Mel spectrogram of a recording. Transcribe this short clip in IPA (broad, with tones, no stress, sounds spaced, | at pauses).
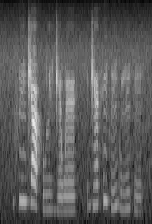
f ĩ˦ d͡ʒ a˦˨ h u˧ l i˧ d͡ʒ ɛ̃˧ w ɛ̃˧ | d͡ʒ ɛ̃˦ h ĩ˦˨ f ĩ˨˦ ɡ u˧ m ĩ˦ k ĩ˧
